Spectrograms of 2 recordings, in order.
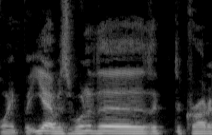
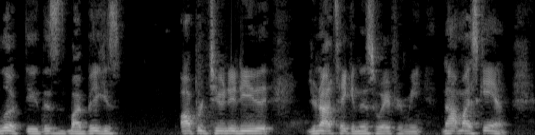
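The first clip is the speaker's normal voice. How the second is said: put-on heated, riled-up yelling outburst; 2 semitones higher than usual. Retelling yelling at the man reviewing the scan, re-enacting the yell. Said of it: "And I'm just like yelling at him".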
